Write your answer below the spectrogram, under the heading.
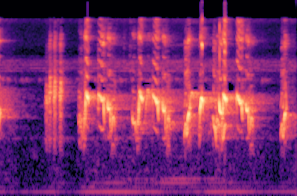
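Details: Cream-vented bulbul lure call for trapping: a rapid, warbling chatter of liquid, up-and-down notes, opened by a short chirp.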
